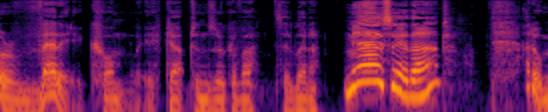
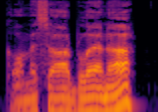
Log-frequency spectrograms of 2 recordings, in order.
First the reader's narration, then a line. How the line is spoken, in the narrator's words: growled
